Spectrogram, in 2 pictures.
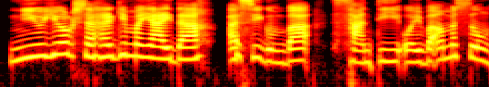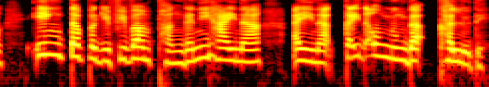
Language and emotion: Manipuri, surprised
